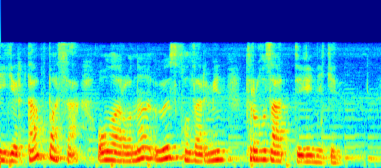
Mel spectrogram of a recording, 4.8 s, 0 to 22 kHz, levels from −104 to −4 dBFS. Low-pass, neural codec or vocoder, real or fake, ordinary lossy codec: none; none; real; none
